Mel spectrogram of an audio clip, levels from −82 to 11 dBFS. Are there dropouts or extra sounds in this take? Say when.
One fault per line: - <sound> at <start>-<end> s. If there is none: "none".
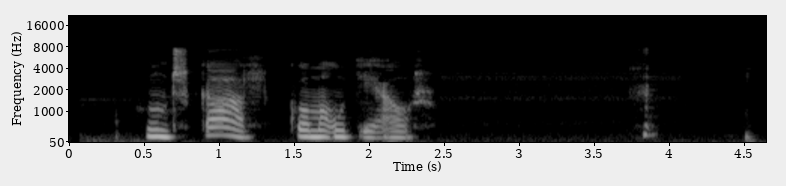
- laugh at 3.7-4.0 s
